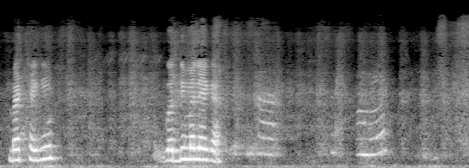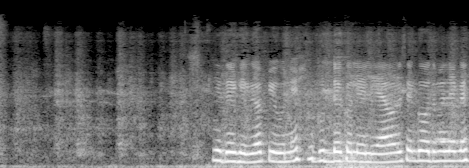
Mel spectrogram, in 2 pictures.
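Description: A young child babbles and sings close by.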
